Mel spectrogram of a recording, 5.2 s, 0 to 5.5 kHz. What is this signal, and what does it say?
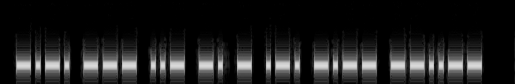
Morse code, heard as a keyed tone, about 25 wpm, 600 Hz. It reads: COUNTRY,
